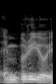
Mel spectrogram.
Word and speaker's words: embryo: 영어로는 어, embryo. 예, 제 딸이 발음 교정을 해줬습니다. 제가 embryo 이랬더니 아 embryo 이렇게 하시던데 그 단어입니다.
